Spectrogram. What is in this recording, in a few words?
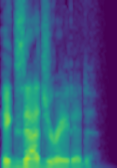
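"exaggerated", US English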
